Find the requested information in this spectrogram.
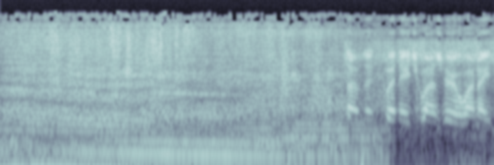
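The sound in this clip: A drone flying overhead gives a steady, buzzing motor hum with sustained droning tones for about three seconds. A voice begins talking as the hum fades toward the end.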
